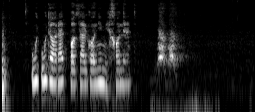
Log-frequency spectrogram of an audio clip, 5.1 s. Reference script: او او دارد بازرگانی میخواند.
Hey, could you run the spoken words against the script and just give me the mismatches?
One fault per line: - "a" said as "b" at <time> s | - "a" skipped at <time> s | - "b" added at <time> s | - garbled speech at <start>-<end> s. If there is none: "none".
none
